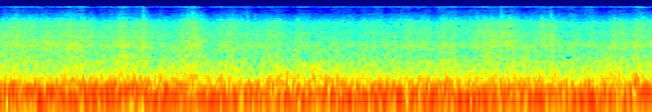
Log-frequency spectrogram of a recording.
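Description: Steady low rumble of a KTM tram running along its rails, heard from inside the car.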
